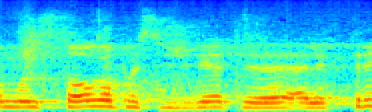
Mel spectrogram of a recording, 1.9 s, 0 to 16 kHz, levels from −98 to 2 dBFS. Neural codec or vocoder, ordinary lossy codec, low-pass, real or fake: none; Opus, 32 kbps; 14.4 kHz; real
